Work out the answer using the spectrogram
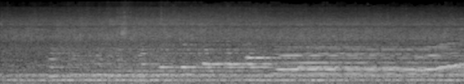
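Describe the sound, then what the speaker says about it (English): Honeybees buzz in a steady, continuous drone, several wings humming together close by with slowly shifting pitch and no voices. "One of the animal kingdom's most social and communicative insects is the honeybee."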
